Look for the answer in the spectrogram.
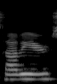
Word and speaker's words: Javier: We're going to start with Javier, which when I read it, it reads like Xavier, but the French pronunciation is Javier.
